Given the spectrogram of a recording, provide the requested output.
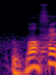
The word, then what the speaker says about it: buffet: हैं, उसको बोलते हैं बफे system, बट बफे system नहीं पढ़ेंगे, उसको पढ़ेंगे बुफे सिस्टम। स्पेलिंग है BUFFET बट पढ़ेंगे BOOFAY, बुफे।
